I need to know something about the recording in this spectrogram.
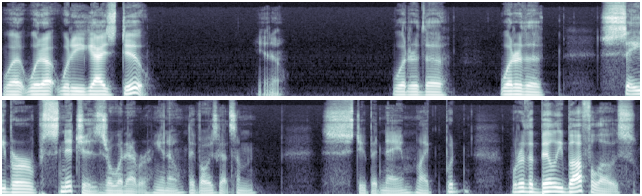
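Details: Adult man who says he stuttered and still sometimes stutters, less than before, and has worked with a speech therapist; stuttering.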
